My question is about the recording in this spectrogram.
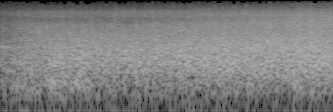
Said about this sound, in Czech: Stojím pokotníky ve vlnách.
